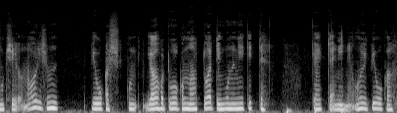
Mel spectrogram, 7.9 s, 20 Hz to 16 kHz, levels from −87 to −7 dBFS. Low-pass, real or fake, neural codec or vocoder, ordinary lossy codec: 14.4 kHz; fake; codec, 44.1 kHz, 3.4 kbps, Pupu-Codec; AAC, 48 kbps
